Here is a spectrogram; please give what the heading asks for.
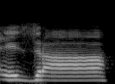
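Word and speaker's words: עזרא: Di sebelahnya ada huruf Ibrani dari kanan ke kiri, bacanya Ezra panjang. Karena ada alef di belakang. Ezra. Ezra. Itu hurufnya ayin. Dari paling kanan ayin, sebelah kirinya zain, sebelah kirinya resh, sebelah kirinya alef. Bacanya Ezra.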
